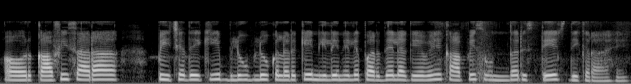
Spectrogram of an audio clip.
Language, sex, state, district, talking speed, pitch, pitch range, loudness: Hindi, female, Maharashtra, Mumbai Suburban, 200 wpm, 215 Hz, 200-225 Hz, -19 LUFS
